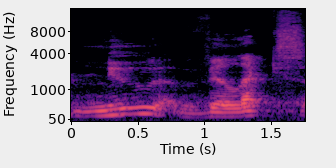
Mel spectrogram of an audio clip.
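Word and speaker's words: Nuvilex: here it stands for new villex i guess is the correct way n u v i l e x i guess that's correct way to pronounce it and usually i recommend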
